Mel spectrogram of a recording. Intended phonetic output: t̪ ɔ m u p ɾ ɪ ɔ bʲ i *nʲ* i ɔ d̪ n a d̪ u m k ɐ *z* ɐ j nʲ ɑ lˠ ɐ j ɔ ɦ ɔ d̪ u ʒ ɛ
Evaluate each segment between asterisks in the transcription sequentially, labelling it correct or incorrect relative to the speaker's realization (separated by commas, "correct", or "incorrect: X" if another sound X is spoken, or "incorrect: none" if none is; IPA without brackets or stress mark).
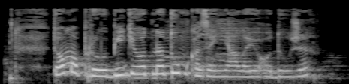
incorrect: dʲ, correct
